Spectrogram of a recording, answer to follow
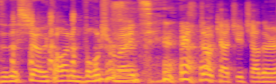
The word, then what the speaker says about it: Viltrumite: I mean, the biggest sin was Viltrumite. Viltrumite. Yep. Oh, that one I do know well. Where I think it was Kevin. Yeah. Where I said the Viltrumite, and he's like, "You mean Viltrumite?"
